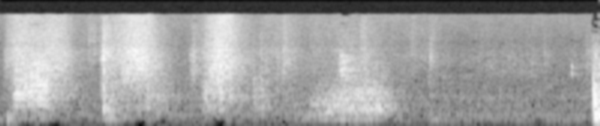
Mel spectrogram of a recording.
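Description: A slab of handmade soap shoved and slid across a worktop by a gloved hand, making about four short scraping rubs over the first two and a half seconds.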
